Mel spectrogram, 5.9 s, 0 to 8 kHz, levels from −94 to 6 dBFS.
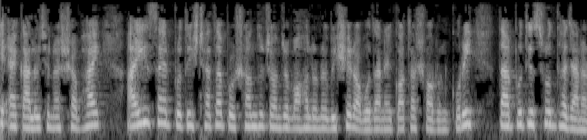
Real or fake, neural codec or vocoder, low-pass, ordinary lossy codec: real; none; 7.2 kHz; none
